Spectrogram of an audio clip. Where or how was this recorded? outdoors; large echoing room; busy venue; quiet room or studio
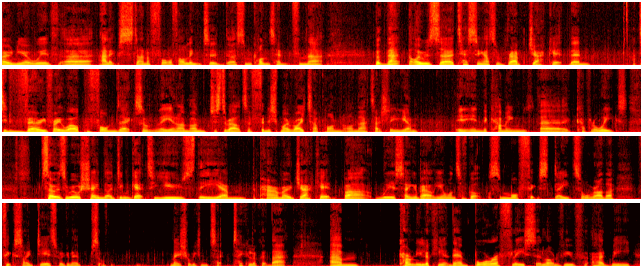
outdoors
